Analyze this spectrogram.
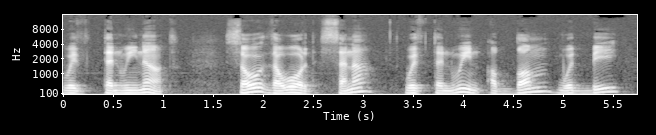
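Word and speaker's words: سنة: So we notice we say ha, sana, ma'ida, like the words wajh, wajh and intibah. The last letter in wajh and intibah is ha. So we pronounced the ta marbuta in sana and ma'ida like ha, like in wajh and intibah.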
